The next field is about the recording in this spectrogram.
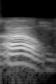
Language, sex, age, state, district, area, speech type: Bodo, male, 60+, Assam, Kokrajhar, urban, conversation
